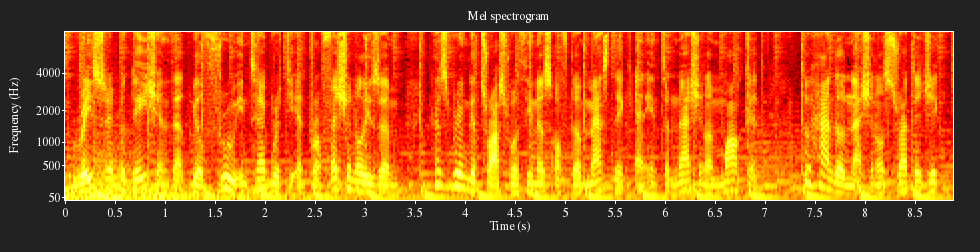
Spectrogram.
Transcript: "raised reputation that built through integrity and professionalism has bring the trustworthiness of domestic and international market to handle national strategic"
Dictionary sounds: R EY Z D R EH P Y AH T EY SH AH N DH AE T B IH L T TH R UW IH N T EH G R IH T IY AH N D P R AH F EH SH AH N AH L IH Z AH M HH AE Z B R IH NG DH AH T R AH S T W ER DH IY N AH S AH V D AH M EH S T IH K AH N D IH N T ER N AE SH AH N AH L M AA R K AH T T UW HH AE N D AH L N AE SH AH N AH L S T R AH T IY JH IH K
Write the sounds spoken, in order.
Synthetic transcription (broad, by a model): R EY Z R EH P Y AH T EY SH AH N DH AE T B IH L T TH R UW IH N T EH G R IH T IY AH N P R AH F EH SH AH N AH L IH Z AH M HH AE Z B R IH NG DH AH T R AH S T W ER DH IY N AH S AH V D AH M EH S T IH K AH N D IH N T ER N AE SH AH N AH L M AA R K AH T T UW HH AE N D AH L N AE SH AH N AH L S T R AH T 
